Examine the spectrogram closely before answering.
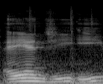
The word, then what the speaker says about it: Ange: A-N-G-E? What is that? It's pronounced Ange.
